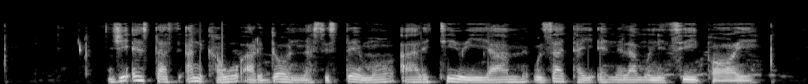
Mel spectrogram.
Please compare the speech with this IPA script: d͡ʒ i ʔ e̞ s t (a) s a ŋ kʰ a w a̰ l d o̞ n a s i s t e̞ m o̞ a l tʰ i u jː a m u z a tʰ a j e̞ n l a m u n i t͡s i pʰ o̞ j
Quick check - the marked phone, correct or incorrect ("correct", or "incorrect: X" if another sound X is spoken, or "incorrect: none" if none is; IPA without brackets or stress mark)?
correct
